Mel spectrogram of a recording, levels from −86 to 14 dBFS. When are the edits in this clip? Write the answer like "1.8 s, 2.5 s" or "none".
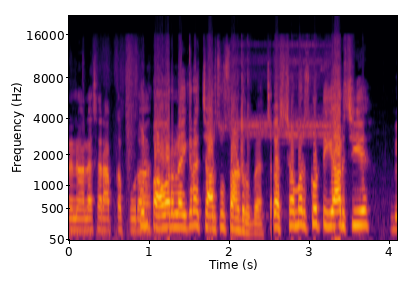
2.4 s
